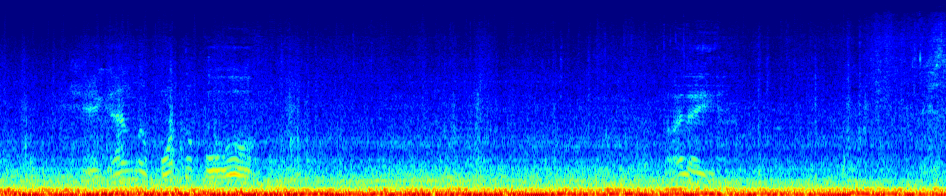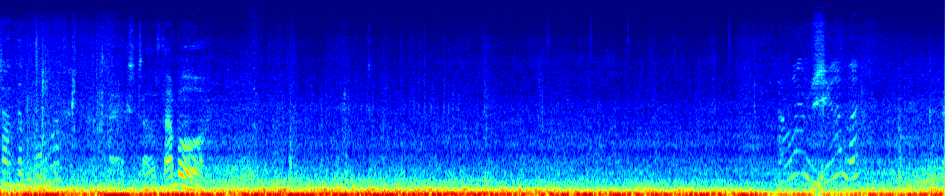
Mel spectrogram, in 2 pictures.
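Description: A car engine hums while driving.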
